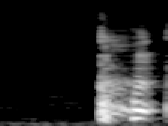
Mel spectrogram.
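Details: An adult gives one loud, abrupt cough after brief silence, another sound beginning at the end; pet cat said to dislike loud noises; cough.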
